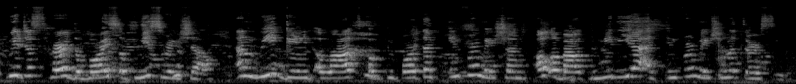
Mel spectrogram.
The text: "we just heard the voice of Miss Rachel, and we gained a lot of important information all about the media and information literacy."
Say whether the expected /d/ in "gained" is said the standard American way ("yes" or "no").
yes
